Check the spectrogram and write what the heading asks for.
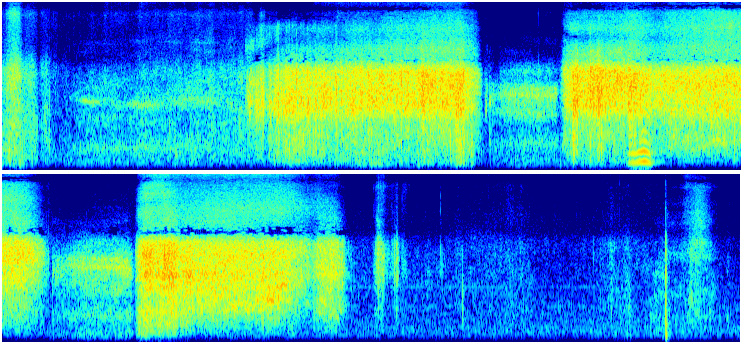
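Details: Three long, forceful nose blows with a wet, rattling congested quality, separated by brief sniffles, from a stuffy, sniffly nose.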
